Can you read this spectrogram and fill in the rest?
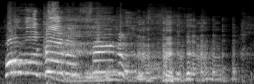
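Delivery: very high, loud, drawn-out shriek breaking into laughter; mock shocked shriek. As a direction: scream it like a horrified protester. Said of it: "they go".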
